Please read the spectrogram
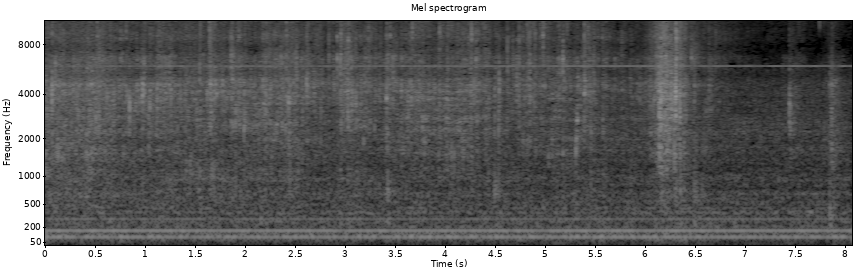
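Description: Water pouring from a saucepan into a wide pan of chopped turnip and pumpkin, a steady splashing hiss, ready for the vegetables to be boiled soft. A steady low hum runs underneath.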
